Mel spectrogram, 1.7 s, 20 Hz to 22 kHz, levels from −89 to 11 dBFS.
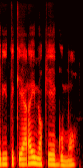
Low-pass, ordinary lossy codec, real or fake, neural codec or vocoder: none; none; fake; codec, 44.1 kHz, 7.8 kbps, DAC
